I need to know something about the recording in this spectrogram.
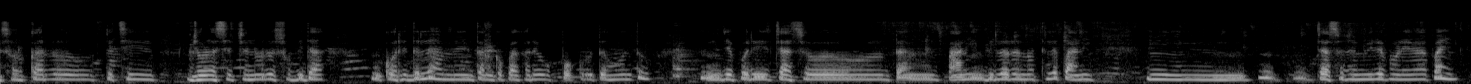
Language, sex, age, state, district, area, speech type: Odia, female, 45-60, Odisha, Balasore, rural, spontaneous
